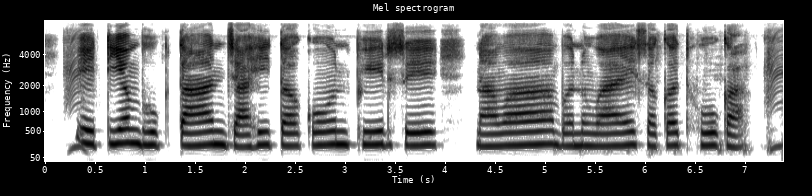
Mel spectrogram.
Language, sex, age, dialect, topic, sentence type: Chhattisgarhi, female, 18-24, Northern/Bhandar, banking, question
